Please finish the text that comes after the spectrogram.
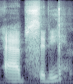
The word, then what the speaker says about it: ABCDE: girl's name the mother named the daughter ABCDE or as they pronounced AB City and the Southwest gate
